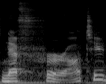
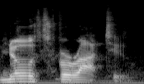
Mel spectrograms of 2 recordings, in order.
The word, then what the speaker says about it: Nosferatu: Does Neferatu take inspiration from... Nosferatu.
